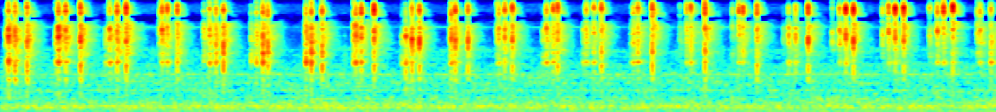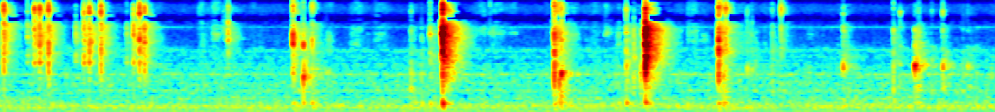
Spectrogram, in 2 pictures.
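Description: Long acrylic nails tap and scratch the sides of a hand-held frosted plastic facial spray bottle with a pump top, partly full of liquid. Quick, bright, dry clicks come in a steady run for the first nine seconds, then thin out into a few sparser, louder taps. A faint low hum runs underneath throughout.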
